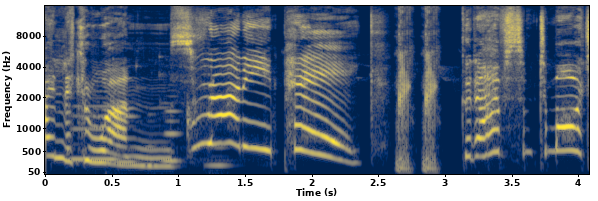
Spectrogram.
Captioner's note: snorts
